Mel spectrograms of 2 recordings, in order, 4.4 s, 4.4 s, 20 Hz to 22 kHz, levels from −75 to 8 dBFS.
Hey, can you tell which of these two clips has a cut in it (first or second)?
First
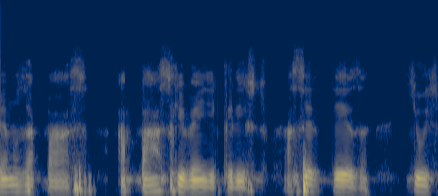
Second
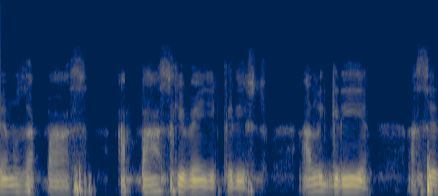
first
